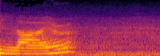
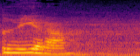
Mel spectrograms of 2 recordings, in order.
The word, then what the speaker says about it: Lira: sure how to pronounce i will say liar but it's lira in italian this orange coppery shade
